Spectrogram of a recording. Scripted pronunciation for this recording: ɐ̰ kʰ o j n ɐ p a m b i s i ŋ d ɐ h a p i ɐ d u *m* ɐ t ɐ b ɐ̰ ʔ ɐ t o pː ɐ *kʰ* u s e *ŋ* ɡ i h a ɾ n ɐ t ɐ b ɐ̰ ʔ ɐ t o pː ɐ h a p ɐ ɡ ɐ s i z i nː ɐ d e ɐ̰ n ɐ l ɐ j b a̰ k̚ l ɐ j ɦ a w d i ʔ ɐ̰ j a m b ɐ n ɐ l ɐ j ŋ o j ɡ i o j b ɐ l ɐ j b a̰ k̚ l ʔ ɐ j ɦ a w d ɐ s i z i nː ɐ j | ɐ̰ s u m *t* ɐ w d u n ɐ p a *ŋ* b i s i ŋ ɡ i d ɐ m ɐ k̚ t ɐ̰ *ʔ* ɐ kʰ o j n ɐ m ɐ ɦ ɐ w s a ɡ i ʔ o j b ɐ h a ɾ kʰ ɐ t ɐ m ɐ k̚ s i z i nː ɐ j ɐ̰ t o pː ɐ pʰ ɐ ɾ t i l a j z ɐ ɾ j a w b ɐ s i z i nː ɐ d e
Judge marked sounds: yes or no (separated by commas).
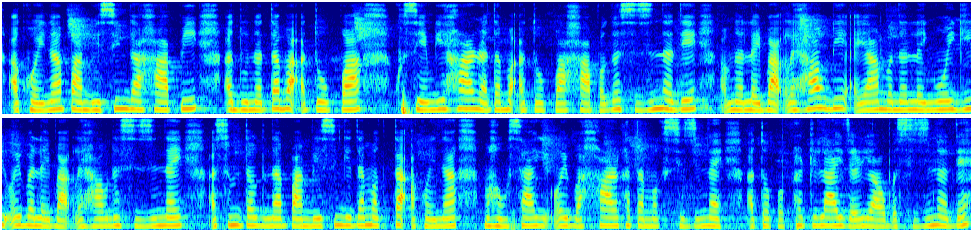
no, yes, no, yes, no, yes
